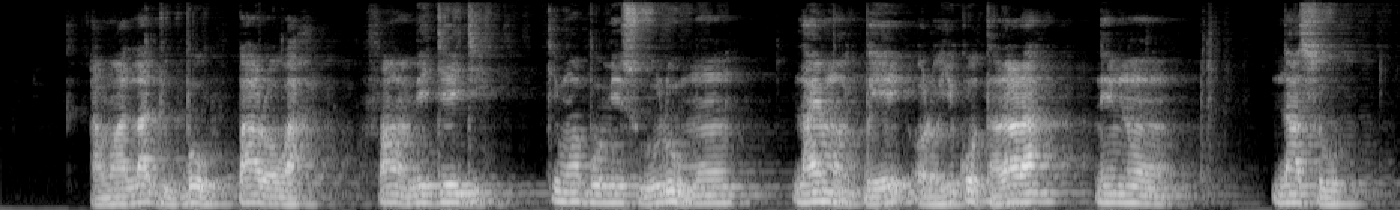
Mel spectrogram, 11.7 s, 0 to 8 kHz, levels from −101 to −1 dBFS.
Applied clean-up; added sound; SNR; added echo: none; none; none; reverberation time 0.7 s.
